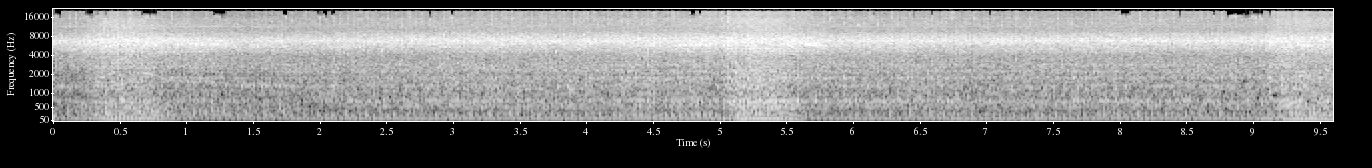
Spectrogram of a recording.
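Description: Steady idle with a constant airy hiss riding high over the engine note and a brief surge or two; that points to an intake vacuum leak.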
